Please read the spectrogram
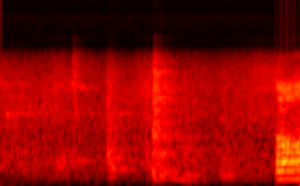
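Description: A short pause in a man's talk in a small room: low room noise with a few faint light knocks, then his speech starts again near the end.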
